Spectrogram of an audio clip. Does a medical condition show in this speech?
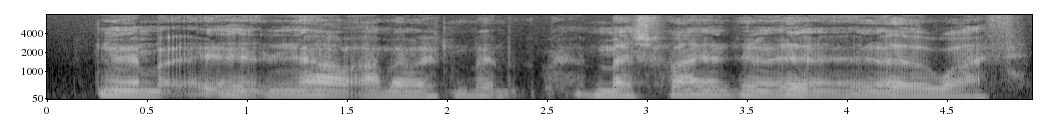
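Yes: Parkinson's disease.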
